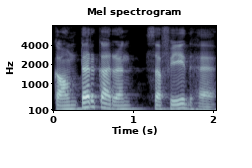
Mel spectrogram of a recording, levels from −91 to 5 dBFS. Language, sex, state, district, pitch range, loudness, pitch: Hindi, male, Jharkhand, Ranchi, 120-145 Hz, -20 LUFS, 125 Hz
